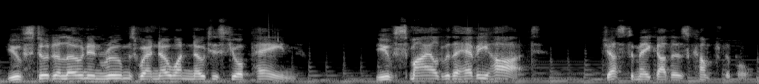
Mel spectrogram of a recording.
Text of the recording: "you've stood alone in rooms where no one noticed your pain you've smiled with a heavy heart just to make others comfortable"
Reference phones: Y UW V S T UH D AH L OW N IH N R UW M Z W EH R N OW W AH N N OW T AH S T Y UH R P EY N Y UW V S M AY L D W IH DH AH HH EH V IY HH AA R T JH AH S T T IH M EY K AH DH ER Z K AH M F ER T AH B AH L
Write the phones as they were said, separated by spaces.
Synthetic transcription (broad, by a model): Y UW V S T UH D AH L OW N IH N R UW M Z W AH R N OW W AH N N OW T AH S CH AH R P EY N Y UW V S M AY L D W IH DH AH HH EH V IY HH AA R T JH AH S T T IH M EY K AH DH ER Z K AH M F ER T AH B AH L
